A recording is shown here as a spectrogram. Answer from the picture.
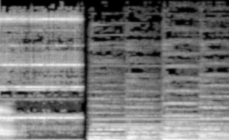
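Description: A kitchen-timer bell ding sound effect rings briefly, cutting off sharply a little under a second in, and music starts straight after.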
